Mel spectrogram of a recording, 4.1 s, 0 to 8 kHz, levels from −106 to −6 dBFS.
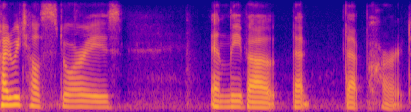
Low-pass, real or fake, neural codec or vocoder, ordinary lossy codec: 7.2 kHz; fake; codec, 16 kHz, 16 kbps, FunCodec, trained on Chinese and English, 50 frames a second; Opus, 32 kbps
